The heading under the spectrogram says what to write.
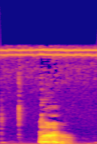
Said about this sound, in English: I hear a lot of coughing going around this morning.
